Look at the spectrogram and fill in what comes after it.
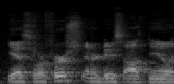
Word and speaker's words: Othniel: So first we've got, I think you pronounce it Othniel. Does that sound right? – Yep.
